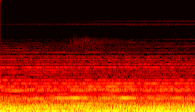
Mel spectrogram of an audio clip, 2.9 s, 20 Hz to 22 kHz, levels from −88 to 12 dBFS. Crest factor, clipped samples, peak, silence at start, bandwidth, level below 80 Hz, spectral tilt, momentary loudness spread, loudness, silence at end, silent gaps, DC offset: 12 dB; under 0.1%; -4 dBFS; 0 s; 3 kHz; -18 dBFS; -12 dB/octave; 2 LU; -18 LUFS; 0 s; none; under 0.1%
